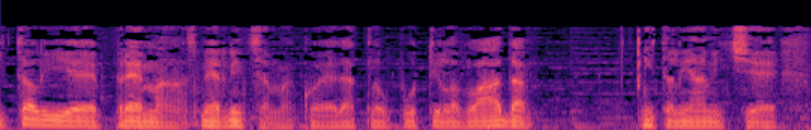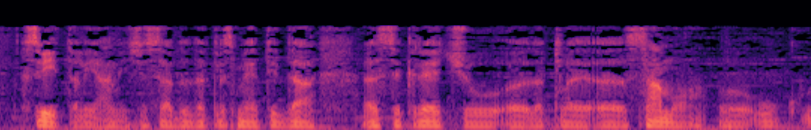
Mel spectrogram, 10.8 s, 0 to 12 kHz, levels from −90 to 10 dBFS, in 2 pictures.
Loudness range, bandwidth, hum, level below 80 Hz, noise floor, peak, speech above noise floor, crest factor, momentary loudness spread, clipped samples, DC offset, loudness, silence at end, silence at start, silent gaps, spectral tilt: 4 LU; 6.6 kHz; none; -34 dBFS; -44 dBFS; -4 dBFS; 21 dB; 20 dB; 11 LU; under 0.1%; under 0.1%; -23 LUFS; 0 s; 0 s; none; -5 dB/octave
